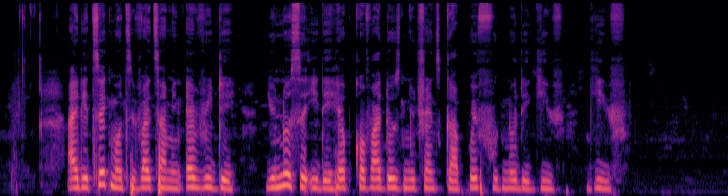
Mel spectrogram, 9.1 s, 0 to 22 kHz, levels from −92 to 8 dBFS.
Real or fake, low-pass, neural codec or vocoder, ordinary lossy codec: real; none; none; none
